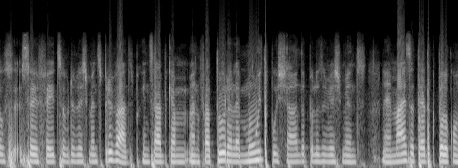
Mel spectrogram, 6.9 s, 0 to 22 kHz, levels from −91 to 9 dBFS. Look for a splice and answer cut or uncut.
uncut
